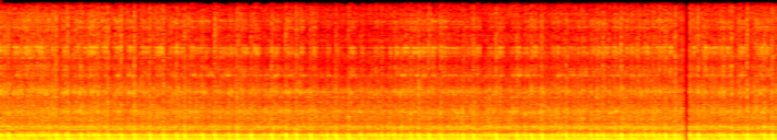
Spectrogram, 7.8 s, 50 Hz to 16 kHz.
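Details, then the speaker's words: Chainsaw (850) that should start well and idle clean runs at a fast, busy pace with a rough, uneven firing rattle; bar oil got sucked into the cylinder during storage and is coming out the muffler, needs fixing. "I think the cylinder's got bar oil in it now looking at that it's coming out the muffler"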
